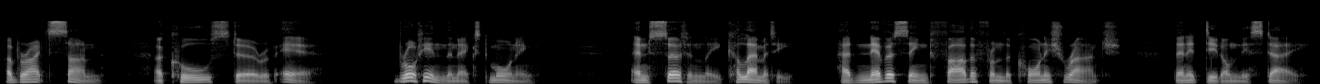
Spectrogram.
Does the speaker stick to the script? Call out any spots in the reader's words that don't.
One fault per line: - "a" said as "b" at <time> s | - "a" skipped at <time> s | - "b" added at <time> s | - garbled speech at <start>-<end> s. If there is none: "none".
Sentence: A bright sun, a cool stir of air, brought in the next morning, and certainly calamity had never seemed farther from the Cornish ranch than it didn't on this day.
- "didn't" said as "did" at 12.1 s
